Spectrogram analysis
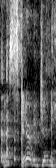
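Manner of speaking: a hint of a scared sad sack; timid Gil voice. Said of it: "and he's like".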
